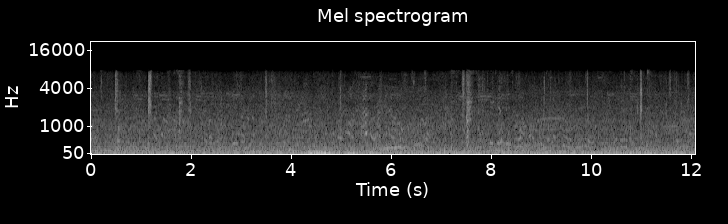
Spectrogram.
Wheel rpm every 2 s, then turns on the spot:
0, 0, 0, 0, 0, 0.
none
